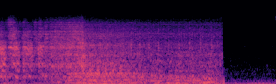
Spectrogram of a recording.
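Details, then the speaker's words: Grandpa's Renault Duster with a dead battery, started using a jump starter: dense engine roar settles into a steady run for about two seconds, then cuts off abruptly; the engine fires and runs. "The duster. The mighty duster is alive."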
